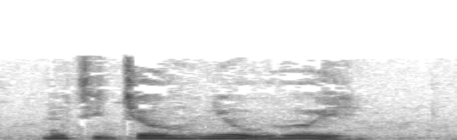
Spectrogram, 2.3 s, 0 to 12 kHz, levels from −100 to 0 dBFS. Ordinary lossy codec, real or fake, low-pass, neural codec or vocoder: MP3, 32 kbps; real; 7.2 kHz; none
